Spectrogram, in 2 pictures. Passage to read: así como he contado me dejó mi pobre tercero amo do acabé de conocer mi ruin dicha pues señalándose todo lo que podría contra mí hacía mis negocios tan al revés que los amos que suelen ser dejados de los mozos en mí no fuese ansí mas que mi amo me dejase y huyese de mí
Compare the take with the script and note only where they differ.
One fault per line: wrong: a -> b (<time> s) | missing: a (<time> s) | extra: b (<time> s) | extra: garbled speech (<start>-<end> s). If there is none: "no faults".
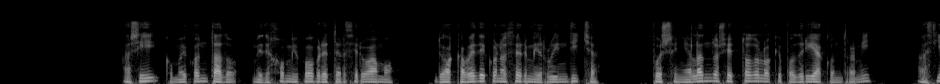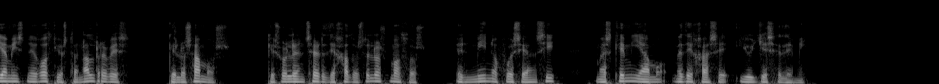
no faults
